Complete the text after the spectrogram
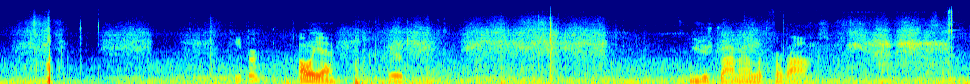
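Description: A spinning reel is cranked, winding in fishing line.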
